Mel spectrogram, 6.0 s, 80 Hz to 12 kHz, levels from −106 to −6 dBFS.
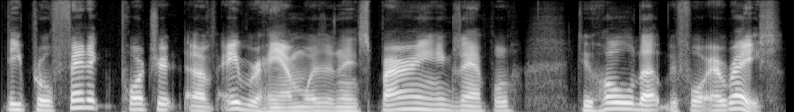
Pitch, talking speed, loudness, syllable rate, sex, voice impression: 145 Hz, 150 wpm, -18 LUFS, 4.9 syllables/s, male, very masculine, slightly middle-aged, slightly muffled, unique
